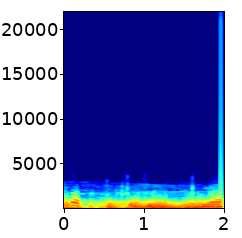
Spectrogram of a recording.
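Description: Wind buffeting the microphone in a heavy, uneven rumble, with short shouts from players at the start and again near the end.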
